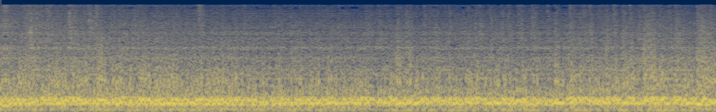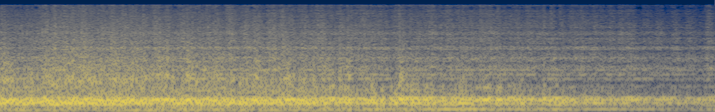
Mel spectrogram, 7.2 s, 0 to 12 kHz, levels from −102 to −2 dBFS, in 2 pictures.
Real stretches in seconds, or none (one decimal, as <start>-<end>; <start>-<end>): 2.9-7.2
